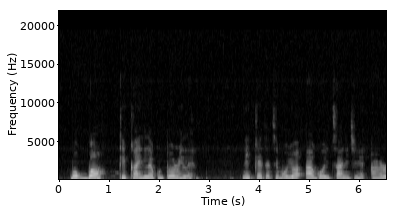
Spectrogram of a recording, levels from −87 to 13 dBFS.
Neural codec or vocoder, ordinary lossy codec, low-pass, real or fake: none; none; 19.8 kHz; real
